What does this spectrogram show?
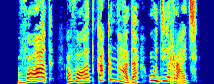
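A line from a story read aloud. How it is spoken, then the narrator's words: Excited squeak. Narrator (Russian): воодушевленно пропищал Мик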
